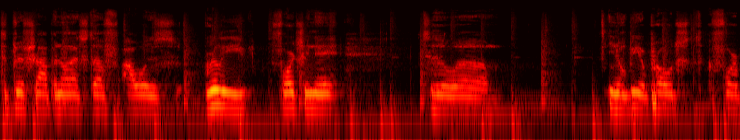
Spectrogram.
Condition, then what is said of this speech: Stuttering. Like, naturally, I talk with a stutter, bro.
